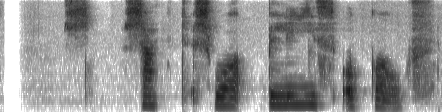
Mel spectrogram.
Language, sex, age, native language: Icelandic, male, 7, Icelandic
